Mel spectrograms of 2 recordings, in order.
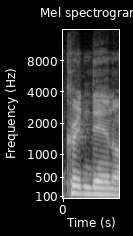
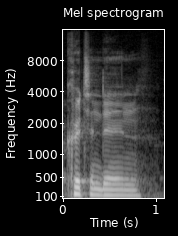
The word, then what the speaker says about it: Crittenden: That's a couple ways. Crittenden or Crittenden. – How your parents pronounce it? – Crittenden.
